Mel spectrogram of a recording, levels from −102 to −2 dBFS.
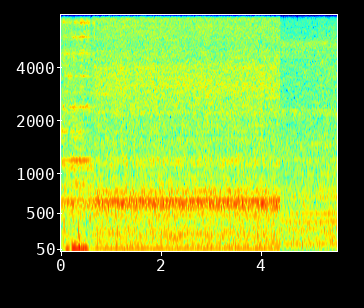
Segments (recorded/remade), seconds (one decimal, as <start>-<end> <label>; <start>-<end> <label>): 0.0-5.5 recorded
